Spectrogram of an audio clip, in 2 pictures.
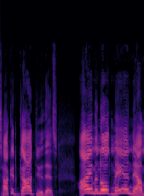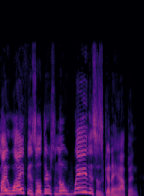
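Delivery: high, rising disbelief, dragged out for effect; incredulous protest. Retold or imitated. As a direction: object in disbelief, pitch climbing as you go. Acts out Zechariah's doubting protest to Gabriel.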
